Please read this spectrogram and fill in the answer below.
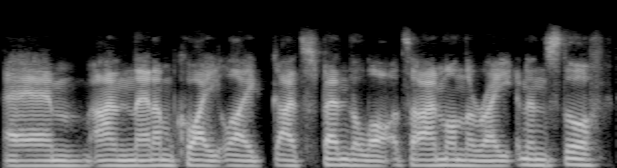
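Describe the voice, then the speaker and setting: A man's voice: on the low side, completely flat delivery, a little slow, bright, forceful tone, clear, resonant tone, dull audio. A man in his late twenties with a light Scouse accent, a stand-up comedian chatting as a guest, swearing and restarting often. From grew up in Liverpool. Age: late 20s. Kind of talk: casual interview chat.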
